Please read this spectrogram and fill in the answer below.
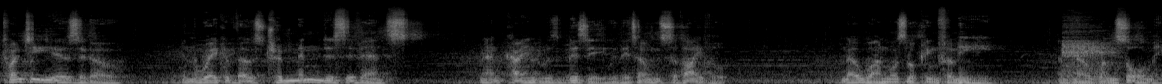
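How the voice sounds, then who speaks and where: Using a put-on character voice with a solemn tone, a man speaks with long, frequent pauses over clear background noise. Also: moderate pace. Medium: video game. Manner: grave, solemn.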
